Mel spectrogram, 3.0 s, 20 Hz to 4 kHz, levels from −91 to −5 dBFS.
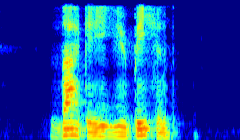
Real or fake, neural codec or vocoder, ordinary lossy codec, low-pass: real; none; AAC, 16 kbps; 3.6 kHz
